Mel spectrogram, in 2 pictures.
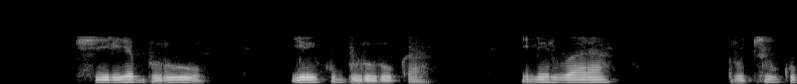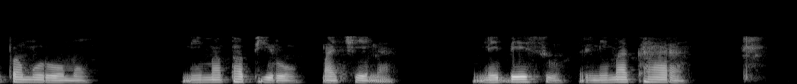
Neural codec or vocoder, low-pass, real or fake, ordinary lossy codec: none; 3.6 kHz; real; AAC, 24 kbps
